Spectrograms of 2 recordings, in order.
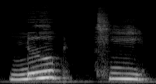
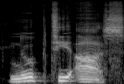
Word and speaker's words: nuptias: Nuptias. Nuptias. Anytime you see the letter A, it's pronounced ah. Always ah, okay? Nuptias.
